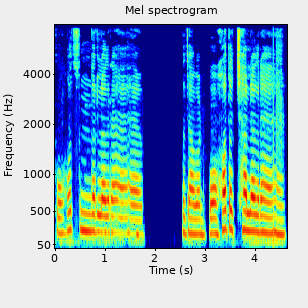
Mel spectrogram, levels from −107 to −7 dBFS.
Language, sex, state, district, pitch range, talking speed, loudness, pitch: Hindi, female, Chhattisgarh, Korba, 195-230 Hz, 140 wpm, -23 LUFS, 210 Hz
